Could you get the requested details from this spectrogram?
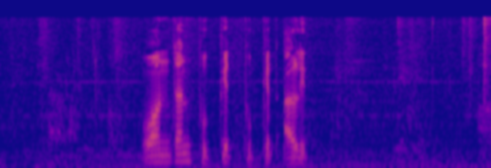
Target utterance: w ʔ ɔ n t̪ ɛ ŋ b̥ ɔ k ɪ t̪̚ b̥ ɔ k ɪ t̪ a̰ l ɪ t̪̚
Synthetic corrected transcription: w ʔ ɔ n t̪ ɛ n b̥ u k ɪ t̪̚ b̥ u k ɪ t̪ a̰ l ɪ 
